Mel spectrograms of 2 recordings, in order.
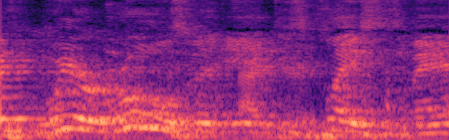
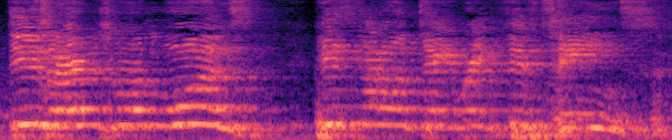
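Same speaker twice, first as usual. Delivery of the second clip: indignant protest; 11 semitones higher than usual. Retold or imitated. Arguing with the bouncer over sneakers, high and outraged. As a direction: protest the bouncer's double standard. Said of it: "I'm like".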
